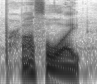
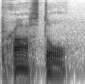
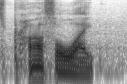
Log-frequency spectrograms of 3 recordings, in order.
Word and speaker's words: proselyte: Proselyte. I think before I said prostal. It's proselyte. Not there's no T in there.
